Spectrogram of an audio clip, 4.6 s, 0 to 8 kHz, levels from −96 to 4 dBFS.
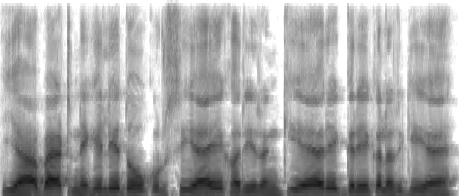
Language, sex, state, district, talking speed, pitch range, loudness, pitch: Hindi, male, Uttar Pradesh, Shamli, 235 wpm, 155-175 Hz, -14 LUFS, 160 Hz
